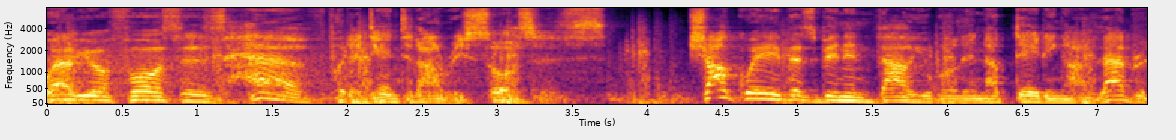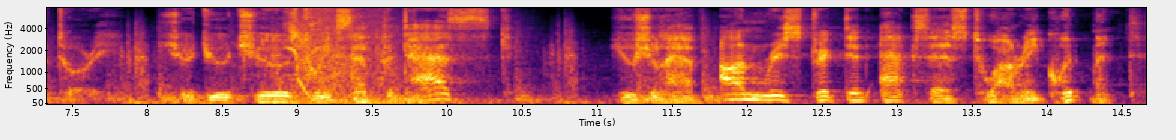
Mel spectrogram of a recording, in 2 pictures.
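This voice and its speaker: A man performs a cartoonish character voice at a fairly low pitch and a moderate pace. Clear background noise runs behind him. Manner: measured, silky, menacing.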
